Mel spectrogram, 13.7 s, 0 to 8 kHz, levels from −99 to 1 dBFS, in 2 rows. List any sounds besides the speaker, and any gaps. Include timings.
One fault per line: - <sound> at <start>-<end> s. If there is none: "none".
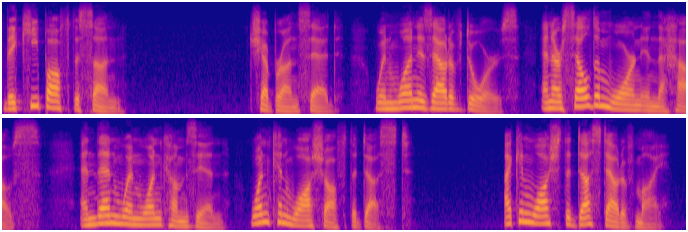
none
